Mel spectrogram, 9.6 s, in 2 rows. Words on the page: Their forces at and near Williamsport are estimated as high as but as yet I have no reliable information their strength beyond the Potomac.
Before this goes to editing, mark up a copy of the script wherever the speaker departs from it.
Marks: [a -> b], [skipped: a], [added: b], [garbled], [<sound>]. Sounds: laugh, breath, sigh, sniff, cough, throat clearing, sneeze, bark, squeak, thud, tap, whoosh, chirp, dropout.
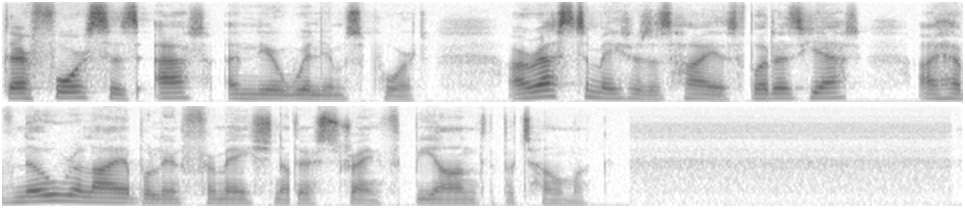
Their forces at and near Williamsport are estimated as high as but as yet I have no reliable information their strength beyond the Potomac.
